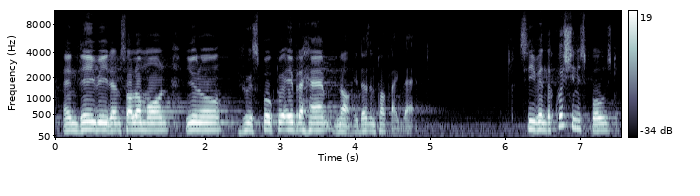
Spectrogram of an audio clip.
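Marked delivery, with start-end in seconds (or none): none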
